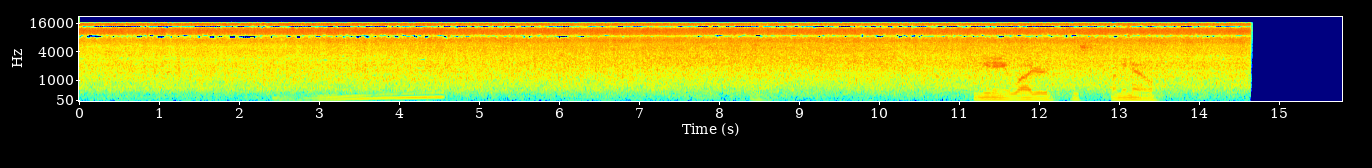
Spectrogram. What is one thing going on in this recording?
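A small waterfall splashes and rushes steadily into a pool.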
